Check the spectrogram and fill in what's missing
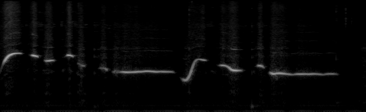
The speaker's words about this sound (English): So Kandata went for a swim and whistled to himself.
